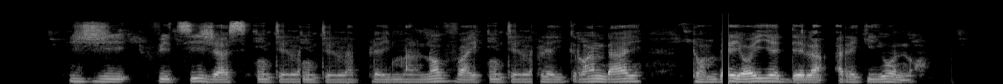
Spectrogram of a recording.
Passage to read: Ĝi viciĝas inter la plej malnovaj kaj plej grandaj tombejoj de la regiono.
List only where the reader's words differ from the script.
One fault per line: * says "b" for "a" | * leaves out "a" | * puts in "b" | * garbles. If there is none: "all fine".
* puts in "inter"
* says "inter" for "kaj"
